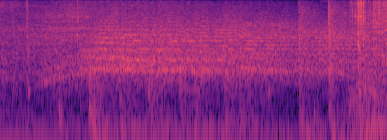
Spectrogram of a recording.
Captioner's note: crowd cheering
